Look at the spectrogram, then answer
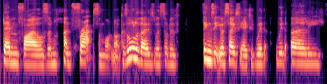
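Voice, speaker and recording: Mellow-voiced middle-aged woman, enthusiastic. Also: fairly low pitch, fairly even intonation, normal speed. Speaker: film review panelist. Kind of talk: casual review chat. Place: indoors on a video call.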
